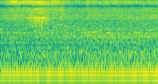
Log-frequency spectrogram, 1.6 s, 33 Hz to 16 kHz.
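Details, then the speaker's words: 1990 Oldsmobile Custom Cruiser wagon, cold start after sitting about a month, idling with the choke on. The exhaust leak and head gasket were recently fixed. A deep, even low rumble with no ticks, puffs or misses: a healthy, steady idle. "you know that's it idling right there on uh with the choke on"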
